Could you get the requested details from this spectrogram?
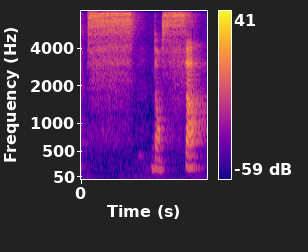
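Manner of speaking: "s" as a long hiss, then "sa" with a held s; isolated sound. Shown as a demonstration. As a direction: hiss the "s" alone, then show it in "sa". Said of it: "on entend le son". (« s » sifflé longuement, puis « sa » étiré)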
